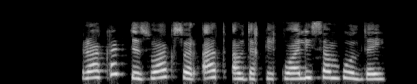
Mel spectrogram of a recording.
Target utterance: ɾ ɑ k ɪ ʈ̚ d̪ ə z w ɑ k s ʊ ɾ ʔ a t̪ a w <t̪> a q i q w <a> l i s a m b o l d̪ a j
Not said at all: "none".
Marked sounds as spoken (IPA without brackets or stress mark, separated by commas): d̪, ɑ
